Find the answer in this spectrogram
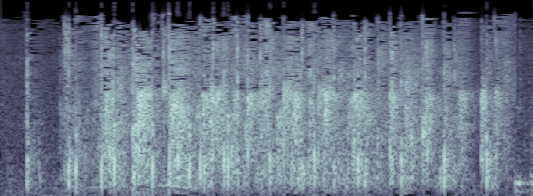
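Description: Audience applauding, swelling within the first second and dying away near the end.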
